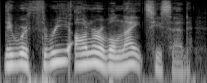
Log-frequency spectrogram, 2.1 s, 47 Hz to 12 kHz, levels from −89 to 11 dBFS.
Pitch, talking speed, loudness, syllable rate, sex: 150 Hz, 205 wpm, -15 LUFS, 6.2 syllables/s, male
